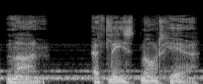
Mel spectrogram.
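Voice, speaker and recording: A grave, scholarly space marine in a game cutscene, with a very deep voice. He is solemn and deliberate yet varied in melody, set against music. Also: expressive, exaggerated voice. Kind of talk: dramatic video game cutscene acting.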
